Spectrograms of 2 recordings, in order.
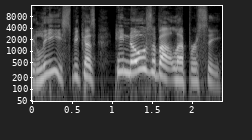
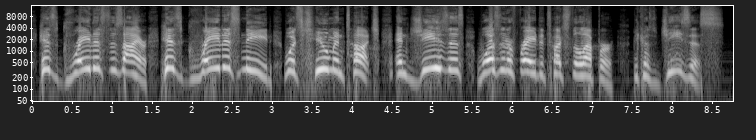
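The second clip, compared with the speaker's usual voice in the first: loud, raised preacher's delivery; full-force preaching; 7 semitones higher, 11 dB louder than usual. Real, not acted. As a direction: preach it out, higher and louder.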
